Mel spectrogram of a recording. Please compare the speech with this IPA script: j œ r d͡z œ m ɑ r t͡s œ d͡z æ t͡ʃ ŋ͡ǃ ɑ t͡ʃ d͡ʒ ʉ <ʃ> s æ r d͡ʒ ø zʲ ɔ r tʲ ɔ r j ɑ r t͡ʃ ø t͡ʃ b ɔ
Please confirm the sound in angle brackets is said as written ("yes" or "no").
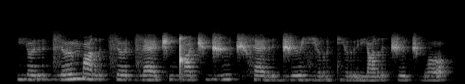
no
